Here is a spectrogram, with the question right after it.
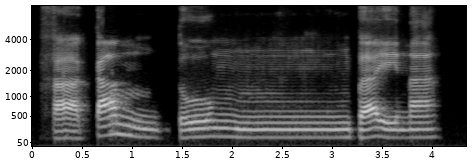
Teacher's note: mim sukun bertemu dengan huruf tak, bacaan izhar safawi dibaca jelas.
